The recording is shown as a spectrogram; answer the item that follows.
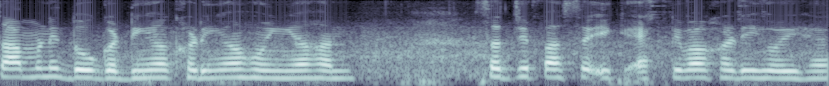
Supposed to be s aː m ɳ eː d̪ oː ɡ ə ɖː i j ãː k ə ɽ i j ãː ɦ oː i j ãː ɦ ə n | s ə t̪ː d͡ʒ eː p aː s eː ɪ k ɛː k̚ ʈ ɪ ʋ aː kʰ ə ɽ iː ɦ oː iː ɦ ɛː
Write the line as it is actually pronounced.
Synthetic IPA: s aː m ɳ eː d̪ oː ɡ ə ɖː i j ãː kʰ ə ɽ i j ãː ɦ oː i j ãː ɦ ə n | s ə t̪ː d͡ʒ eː p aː s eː ɪ k ɛː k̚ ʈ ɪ ʋ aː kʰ ə ɽ iː ɦ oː iː ɦ ɛː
